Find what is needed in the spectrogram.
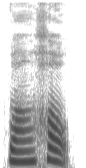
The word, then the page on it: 王后: wáng hòu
